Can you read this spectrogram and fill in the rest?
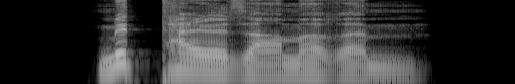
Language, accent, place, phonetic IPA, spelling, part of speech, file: German, Germany, Berlin, [ˈmɪttaɪ̯lˌzaːməʁəm], mitteilsamerem, adjective, De-mitteilsamerem.ogg
- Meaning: strong dative masculine/neuter singular comparative degree of mitteilsam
